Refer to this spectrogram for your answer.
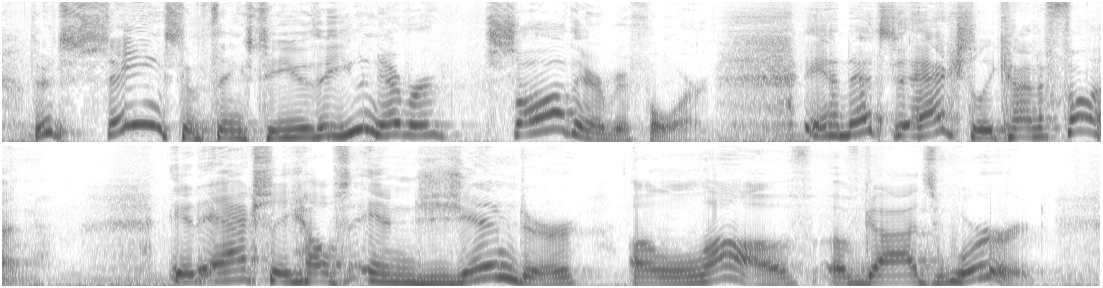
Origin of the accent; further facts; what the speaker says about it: Kentucky, United States; I'm from Kentucky, so.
